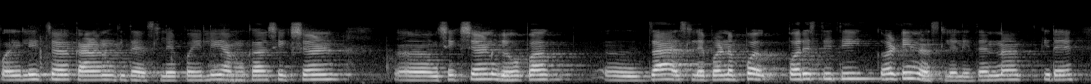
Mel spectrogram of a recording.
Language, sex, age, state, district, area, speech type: Goan Konkani, female, 30-45, Goa, Pernem, rural, spontaneous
